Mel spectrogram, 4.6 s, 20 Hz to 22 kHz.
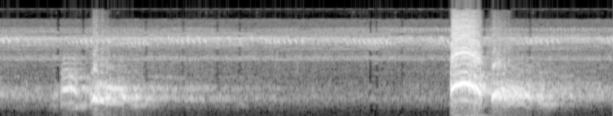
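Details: Baboons calling in alarm from their trees as two lionesses pass beneath, Olifants River live cam, 9 December 2022: two loud, harsh barks about three seconds apart over a steady high insect drone.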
